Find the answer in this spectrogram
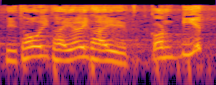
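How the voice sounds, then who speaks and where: A man's voice: high voice, brisk, a little mellow, long reverb tail, highs cut off, a little hiss or hum, pitched above the performer's own voice, close to an everyday voice. A male priest voicing a humble foreign mother who pleads in a sermon retelling. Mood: pleading.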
